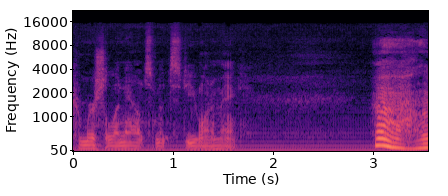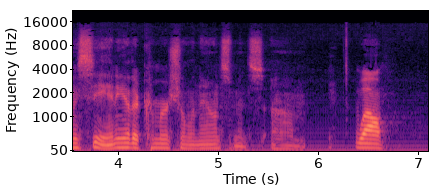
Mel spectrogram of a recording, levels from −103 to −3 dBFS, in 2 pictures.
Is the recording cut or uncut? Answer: uncut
